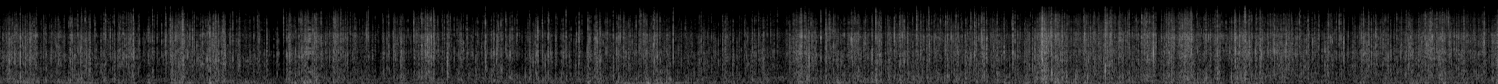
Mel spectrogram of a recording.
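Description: A thin, empty plastic panda shopping bag is folded, rubbed and stretched by hands, making a steady, dense crinkle for about fifteen seconds. The sound is mostly bright and high, with quick rustling snaps and little low end. It swells slightly louder around the ten-second mark.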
